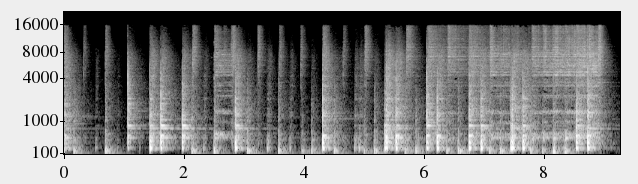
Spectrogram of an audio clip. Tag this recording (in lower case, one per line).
music
snare drum
playing snare drum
